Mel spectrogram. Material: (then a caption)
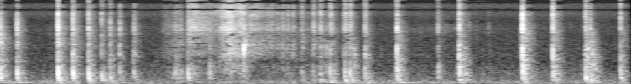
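Paper. A pencil scratches and taps rapidly on the paper page of an open softcover word-search book, staying on the same spread. Quiet, dry, bright clicks and short scrapes come in a quick irregular series, with a longer scratching stroke near the middle.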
